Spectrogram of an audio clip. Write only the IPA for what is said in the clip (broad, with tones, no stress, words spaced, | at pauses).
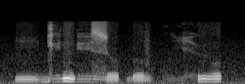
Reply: iː˨ɡʲe̤˦ ne̤˦zɵ˨ ɓɵ˨v kʷi̤˨hɨ˦ʊ̯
